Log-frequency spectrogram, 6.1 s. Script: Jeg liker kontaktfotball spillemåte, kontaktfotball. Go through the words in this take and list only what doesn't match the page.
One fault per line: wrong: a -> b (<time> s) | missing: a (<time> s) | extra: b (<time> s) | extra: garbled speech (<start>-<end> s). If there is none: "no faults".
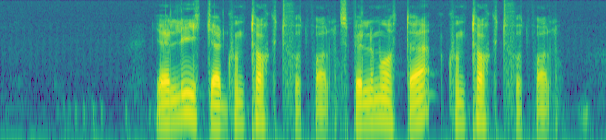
no faults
